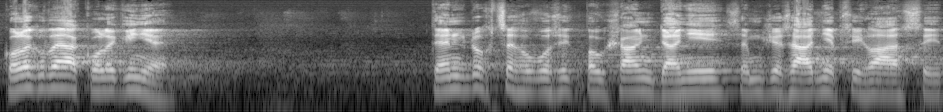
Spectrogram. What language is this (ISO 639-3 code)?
ces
